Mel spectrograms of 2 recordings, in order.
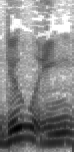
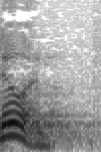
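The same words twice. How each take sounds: First: The ending is said with a full ng sound. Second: The ending is said as a plain n sound. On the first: "You don't say going, thinking, doing" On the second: "You say going, thinking, doing"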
